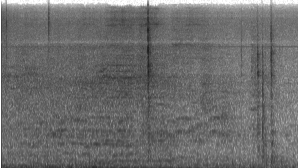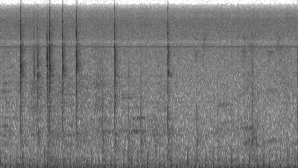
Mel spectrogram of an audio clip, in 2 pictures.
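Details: Indoor rustling with scattered sharp clicks and taps over a steady background hiss; no animal voice is heard.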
